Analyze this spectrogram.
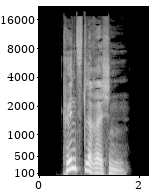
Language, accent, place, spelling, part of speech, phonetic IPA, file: German, Germany, Berlin, künstlerischen, adjective, [ˈkʏnstləʁɪʃn̩], De-künstlerischen.ogg
- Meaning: inflection of künstlerisch: 1. strong genitive masculine/neuter singular 2. weak/mixed genitive/dative all-gender singular 3. strong/weak/mixed accusative masculine singular 4. strong dative plural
